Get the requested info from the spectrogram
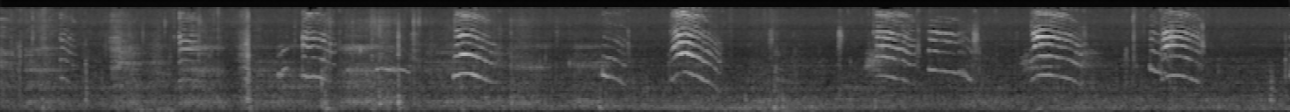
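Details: Ragdoll kittens raised indoors at a home cattery in central Kansas, settled in a drawer, give high, thin, arching mews, repeated every one to two seconds in a steady series, over soft background rustling.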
